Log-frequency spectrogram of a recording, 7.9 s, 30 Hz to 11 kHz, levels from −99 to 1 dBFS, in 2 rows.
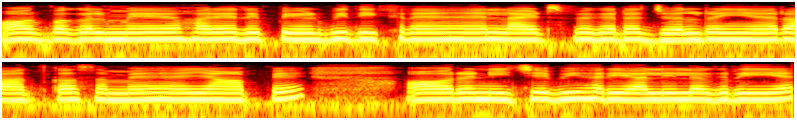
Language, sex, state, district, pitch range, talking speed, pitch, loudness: Hindi, female, Uttar Pradesh, Jyotiba Phule Nagar, 215-220 Hz, 205 wpm, 215 Hz, -11 LUFS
